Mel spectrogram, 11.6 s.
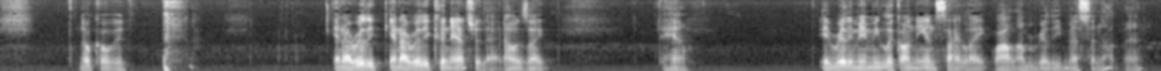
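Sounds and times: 
speech: 0:00.8 - 0:02.0, 0:03.3 - 0:05.6, 0:06.6 - 0:07.0, 0:08.2 - 0:11.6
cough or sneeze: 0:01.6 - 0:02.0.

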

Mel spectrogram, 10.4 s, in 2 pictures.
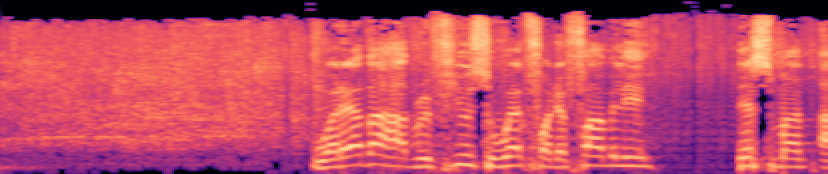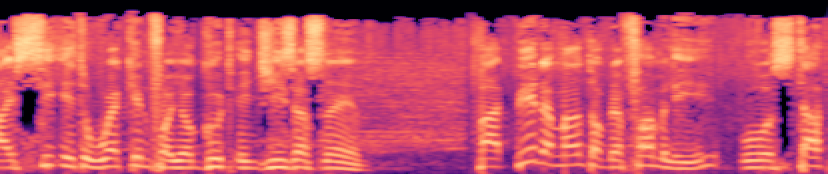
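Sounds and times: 
crowd shouting: 0:00.0 - 0:01.9, 0:06.7 - 0:08.2
crowd clapping: 0:00.0 - 0:02.9, 0:06.7 - 0:08.3
speech: 0:02.0 - 0:10.3.

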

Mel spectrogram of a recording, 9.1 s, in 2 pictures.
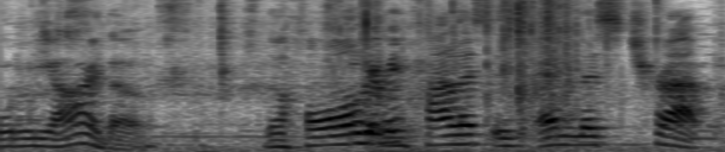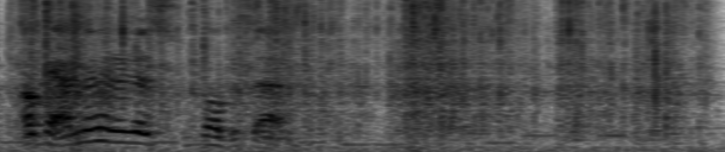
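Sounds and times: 
speech: 0:00.0 - 0:06.6
crinkly plastic chip bag being unwrapped: 0:02.0 - 0:09.0.

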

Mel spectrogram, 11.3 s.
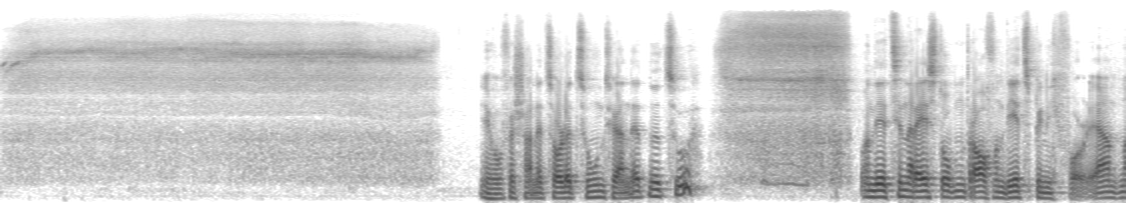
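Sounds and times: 
deep inhalation into the sides: 0:00.0 - 0:04.5, 0:07.1 - 0:08.6
speech: 0:04.8 - 0:07.4, 0:08.6 - 0:11.2.

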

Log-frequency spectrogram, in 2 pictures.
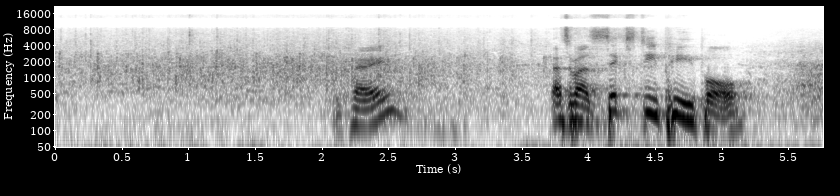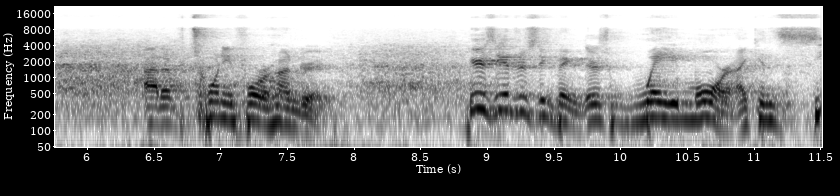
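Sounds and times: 
audience applause: 0:00.0 - 0:04.0
speech: 0:02.1 - 0:02.8, 0:03.7 - 0:05.3, 0:06.4 - 0:08.0, 0:08.8 - 0:11.4
laughter: 0:05.3 - 0:09.4.

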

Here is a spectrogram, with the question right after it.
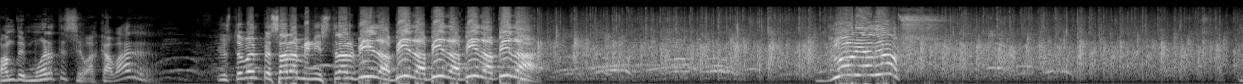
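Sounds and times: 
speech: 0:00.0 - 0:05.6, 0:08.3 - 0:09.2
applause: 0:04.6 - 0:12.4.

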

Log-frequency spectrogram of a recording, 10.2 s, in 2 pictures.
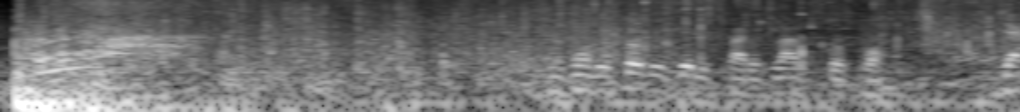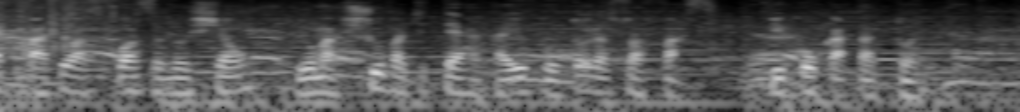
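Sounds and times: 
metal piece exploding beside a campfire: 0:00.0 - 0:05.5
speech: 0:02.8 - 0:10.1.

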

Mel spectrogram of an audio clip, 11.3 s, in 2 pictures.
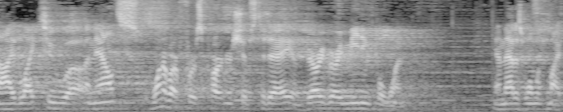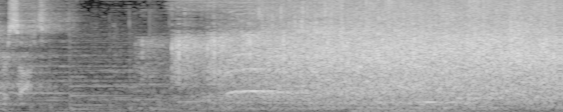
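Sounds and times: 
speech: 0:00.0 - 0:04.3, 0:05.0 - 0:06.2
hesitant crowd applause: 0:07.0 - 0:11.2.

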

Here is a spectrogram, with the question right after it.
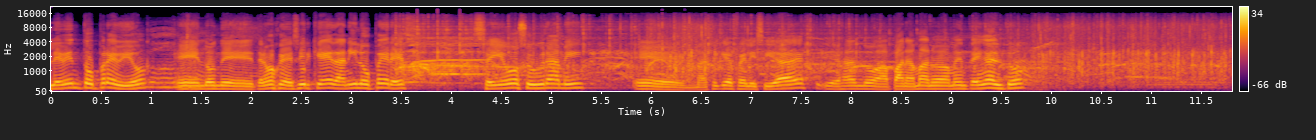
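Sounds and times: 
speech: 0:00.0 - 0:10.0
audience applause: 0:03.4 - 0:11.8.

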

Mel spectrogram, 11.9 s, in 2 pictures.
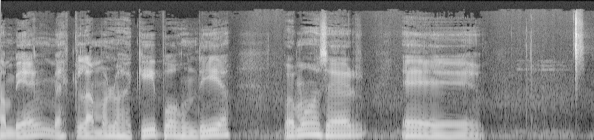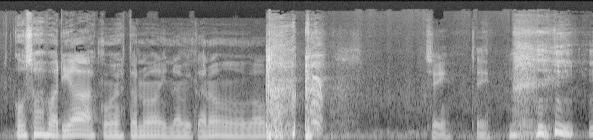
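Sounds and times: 
speech: 0:00.0 - 0:04.9, 0:06.1 - 0:09.2, 0:10.2 - 0:11.8
person coughing: 0:08.6 - 0:09.4.

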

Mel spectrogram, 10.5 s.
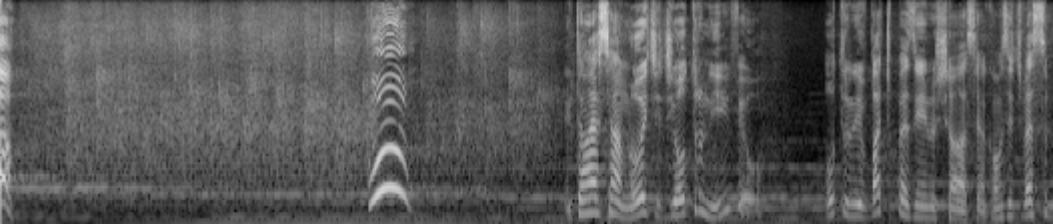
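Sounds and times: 
crowd clapping: 0:00.0 - 0:06.1
speech: 0:05.8 - 0:10.5.

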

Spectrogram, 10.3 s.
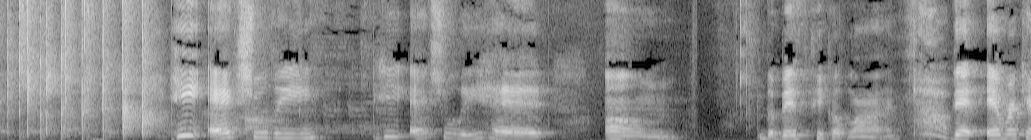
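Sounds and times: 
golf claps: 0:00.0 - 0:01.8
speech: 0:01.8 - 0:06.9, 0:07.6 - 0:10.2.

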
